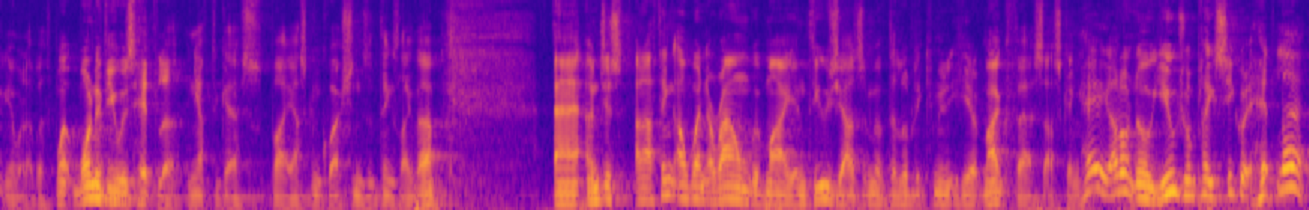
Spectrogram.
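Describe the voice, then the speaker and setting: A man on a convention panel telling an anecdote, acting out the people he quotes. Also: low-pitched. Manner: laughs through his own story and acts out quoted voices.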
